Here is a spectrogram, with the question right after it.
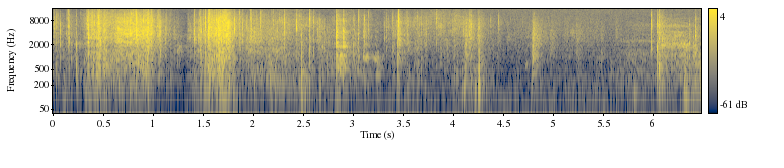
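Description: Plastic wrapping around a Diamond Art Club artwork box crinkles and crackles in close, irregular bursts as it is cut open, rising and falling throughout.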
